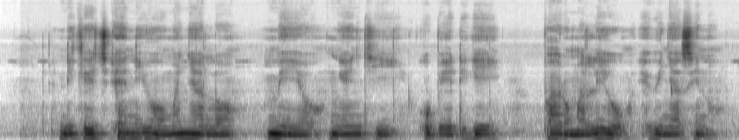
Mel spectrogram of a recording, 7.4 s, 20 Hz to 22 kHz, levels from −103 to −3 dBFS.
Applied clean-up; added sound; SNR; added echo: none; none; none; reverberation time 0.2 s.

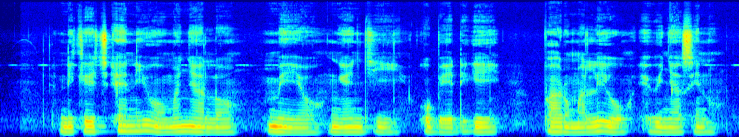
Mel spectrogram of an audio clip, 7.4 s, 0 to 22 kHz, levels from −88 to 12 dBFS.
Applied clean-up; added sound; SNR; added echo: none; none; none; none.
